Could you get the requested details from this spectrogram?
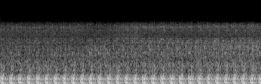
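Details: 2001 Kawasaki Lakota 300 Sport ATV, warm, after battery refilled, charged and reinstalled: steady single-cylinder thump about eleven beats a second with no misses; healthy idle.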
